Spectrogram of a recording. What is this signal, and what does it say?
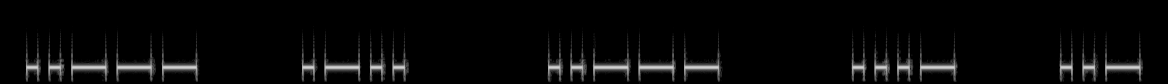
Morse code, heard as a keyed tone, about 10 wpm, spaced as for 5 wpm, 800 Hz. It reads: 2L2VU
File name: LEZIONI / 9 2 ws 10wpm 4130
